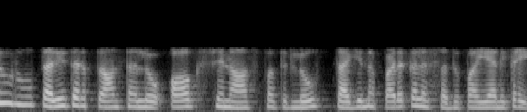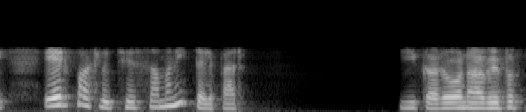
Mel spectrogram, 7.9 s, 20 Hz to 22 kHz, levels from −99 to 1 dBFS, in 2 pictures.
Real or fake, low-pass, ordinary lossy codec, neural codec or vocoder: fake; 3.6 kHz; none; codec, 16 kHz, about 1 kbps, DyCAST, with the encoder's durations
